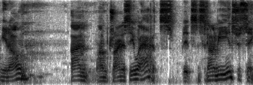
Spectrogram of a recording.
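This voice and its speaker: Over noticeable background noise, a man with a medium pitch talks at a moderate pace. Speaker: video blogger. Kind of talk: personal vlog monologue. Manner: halting, repeats words.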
